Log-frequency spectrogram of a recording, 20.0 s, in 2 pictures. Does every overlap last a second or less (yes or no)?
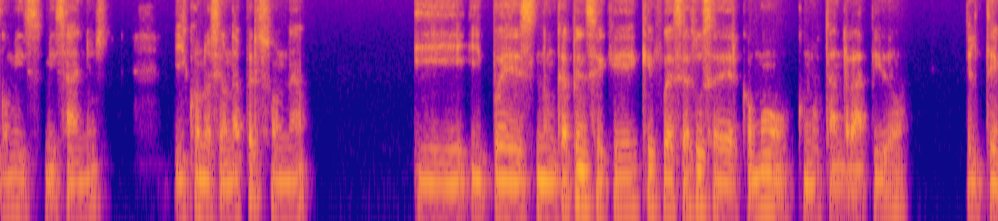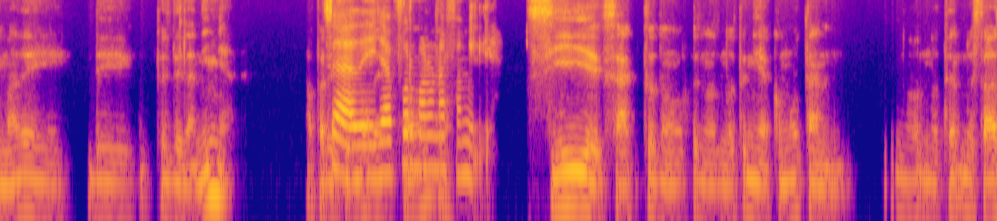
no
